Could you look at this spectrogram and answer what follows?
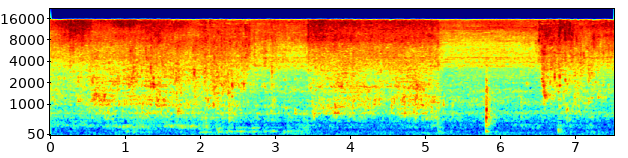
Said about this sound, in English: My husband keeps making really sticky, gross stuff in our pots and pans, and they're just not coming clean anymore. I'm going to try to use a little spray nozzle for this.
